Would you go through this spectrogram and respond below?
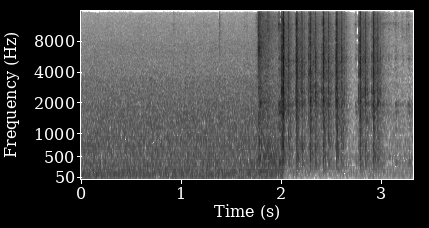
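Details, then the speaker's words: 1975 Gottlieb Spirit of 76 four-player electromechanical pinball, recorded at the back of the machine: low hum at power-on, then a quick burst of about eight sharp relay clicks as the player unit steps during normal startup. "see how the player unit advance now I'm going to go hit the credit button"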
